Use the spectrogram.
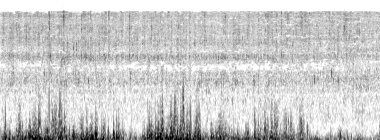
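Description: Water running through drip irrigation lines in a farm field, a steady close trickling and gurgling that fills the whole moment with uneven low splashy pulses.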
